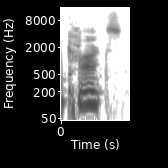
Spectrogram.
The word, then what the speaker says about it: Coxe: Today, my main feature is on a New York crime fiction and pulp author named George Harmon Coxe. That's spelled C-O-X-E.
